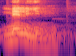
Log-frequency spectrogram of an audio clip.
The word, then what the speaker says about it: million: الكلمة دي مهمة جدا، بنطقها ازاي؟ بنطقها بص million. اخر صوت متحرك ده عندنا هيبقى صوت ضعيف جدا، بقول بص million. فكلمة million فيها صوت متحرك في الاخر ضعيف جدا، فبقول million.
